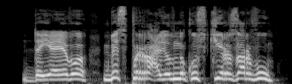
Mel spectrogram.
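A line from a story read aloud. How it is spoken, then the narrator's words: Screaming. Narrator (Russian): завопил маркиз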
